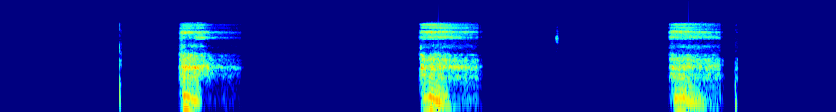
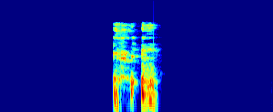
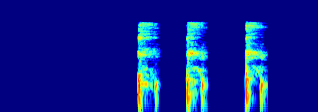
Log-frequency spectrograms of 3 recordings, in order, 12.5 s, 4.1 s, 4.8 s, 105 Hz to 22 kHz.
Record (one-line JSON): {"exhalation_length": "12.5 s", "exhalation_amplitude": 8106, "exhalation_signal_mean_std_ratio": 0.31, "cough_length": "4.1 s", "cough_amplitude": 27627, "cough_signal_mean_std_ratio": 0.24, "three_cough_length": "4.8 s", "three_cough_amplitude": 17533, "three_cough_signal_mean_std_ratio": 0.26, "survey_phase": "alpha (2021-03-01 to 2021-08-12)", "age": "18-44", "gender": "Male", "wearing_mask": "No", "symptom_cough_any": true, "symptom_abdominal_pain": true, "symptom_fatigue": true, "symptom_fever_high_temperature": true, "symptom_headache": true, "symptom_change_to_sense_of_smell_or_taste": true, "symptom_loss_of_taste": true, "smoker_status": "Never smoked", "respiratory_condition_asthma": false, "respiratory_condition_other": false, "recruitment_source": "Test and Trace", "submission_delay": "2 days", "covid_test_result": "Positive", "covid_test_method": "RT-qPCR", "covid_ct_value": 18.0, "covid_ct_gene": "ORF1ab gene", "covid_ct_mean": 18.4, "covid_viral_load": "940000 copies/ml", "covid_viral_load_category": "Low viral load (10K-1M copies/ml)"}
